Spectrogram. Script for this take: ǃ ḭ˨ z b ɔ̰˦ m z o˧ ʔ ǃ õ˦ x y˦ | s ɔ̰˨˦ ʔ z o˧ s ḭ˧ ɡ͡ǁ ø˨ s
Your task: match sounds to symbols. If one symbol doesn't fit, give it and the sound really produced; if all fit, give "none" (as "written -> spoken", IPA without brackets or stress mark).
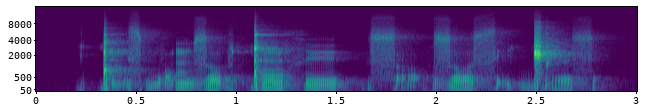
none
